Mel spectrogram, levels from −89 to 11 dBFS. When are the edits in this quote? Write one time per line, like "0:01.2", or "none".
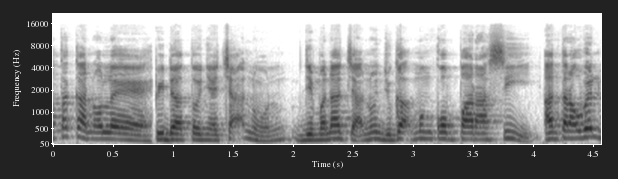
0:02.0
